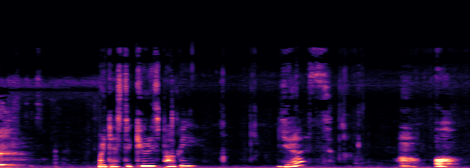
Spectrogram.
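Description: A young woman talks warmly and close by.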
